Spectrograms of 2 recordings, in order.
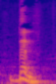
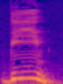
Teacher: एक मात्रा के समय में एक शब्द है, वो है दिन, लेकिन बड़ी में हमने कितने मात्रा का समय लगाया, दो मात्रा का, तो क्या हो जाएगा, दीन।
